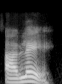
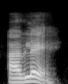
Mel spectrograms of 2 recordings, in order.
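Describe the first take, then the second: No difference in how they are said.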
